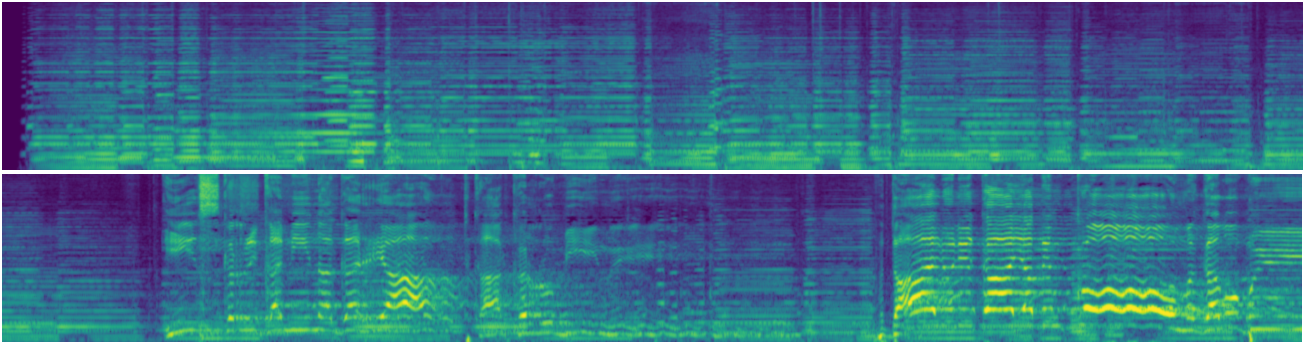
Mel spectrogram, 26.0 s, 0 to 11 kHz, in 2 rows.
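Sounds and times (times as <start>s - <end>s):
accordion playing a melody: 0.2s - 26.0s.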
